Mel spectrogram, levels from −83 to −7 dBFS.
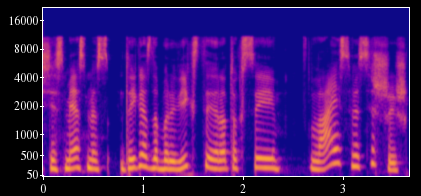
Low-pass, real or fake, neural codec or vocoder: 10.8 kHz; real; none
